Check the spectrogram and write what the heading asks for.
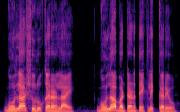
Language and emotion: Sindhi, neutral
